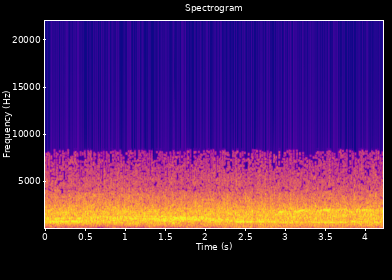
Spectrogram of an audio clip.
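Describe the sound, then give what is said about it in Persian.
Applause from a crowd: dense, steady clapping that stays loud and even for the whole stretch, with no talk over it. “اول از همه اون دست قشنگه رو بزن برای آقای باهنر. بزن دست قشنگه رو. بزن آقا، بزن.”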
